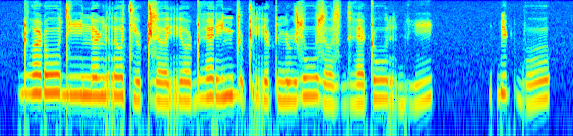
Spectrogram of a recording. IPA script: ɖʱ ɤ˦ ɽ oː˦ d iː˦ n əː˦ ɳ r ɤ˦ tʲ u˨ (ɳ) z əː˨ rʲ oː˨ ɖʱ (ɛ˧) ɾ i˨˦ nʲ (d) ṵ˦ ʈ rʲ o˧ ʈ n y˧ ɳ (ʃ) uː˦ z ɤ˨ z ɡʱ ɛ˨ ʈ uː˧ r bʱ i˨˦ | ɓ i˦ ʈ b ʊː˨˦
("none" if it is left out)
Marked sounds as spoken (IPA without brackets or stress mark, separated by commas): ʈ, ɛ˧, d, z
